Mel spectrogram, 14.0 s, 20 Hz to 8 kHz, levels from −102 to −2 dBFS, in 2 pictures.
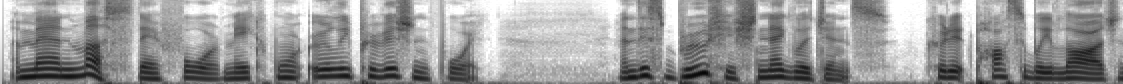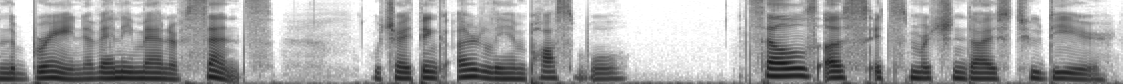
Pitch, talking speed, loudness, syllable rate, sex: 175 Hz, 160 wpm, -20 LUFS, 4.7 syllables/s, female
